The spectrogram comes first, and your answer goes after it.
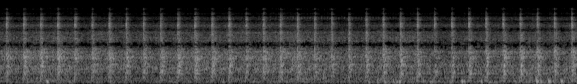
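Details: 2015 Dodge EcoDiesel, 18k miles, before second oil change: sharp even metallic knock about three per second at idle; no check engine light, normal gauges and oil pressure, but truck has no power and shakes heavily; cause undiagnosed.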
